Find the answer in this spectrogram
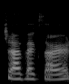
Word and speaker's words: TrapxArt: um our instagram is trapex art um the x is silent but it is there so traffic's art our website is traffic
